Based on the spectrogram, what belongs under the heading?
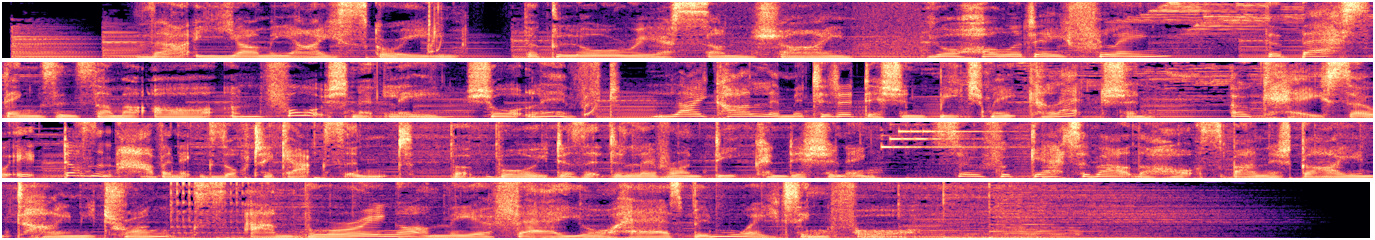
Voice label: Commercial Aussie

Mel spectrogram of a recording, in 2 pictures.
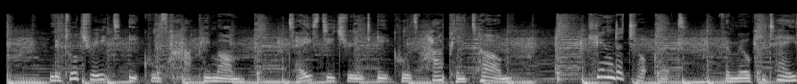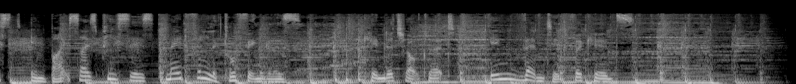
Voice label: Advert, BRIGHT MUMSY; KINDER

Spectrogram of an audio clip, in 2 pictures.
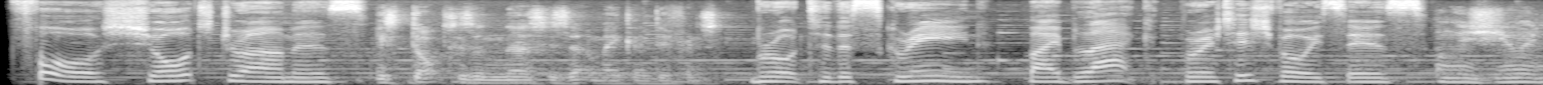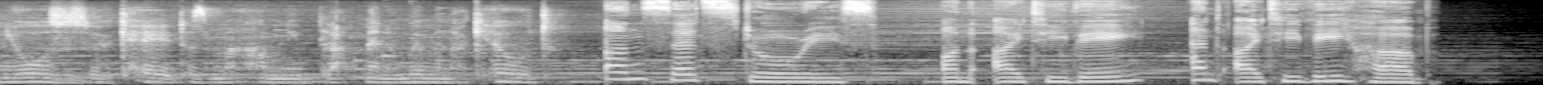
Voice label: TV Promo Continuity; ITV Hub

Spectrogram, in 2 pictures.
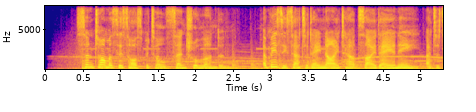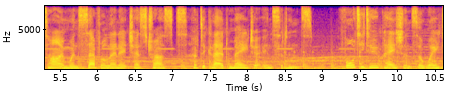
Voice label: Narration DOCUMENTARY

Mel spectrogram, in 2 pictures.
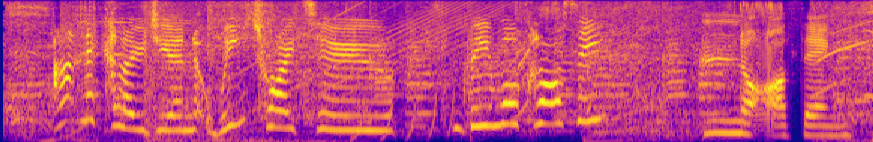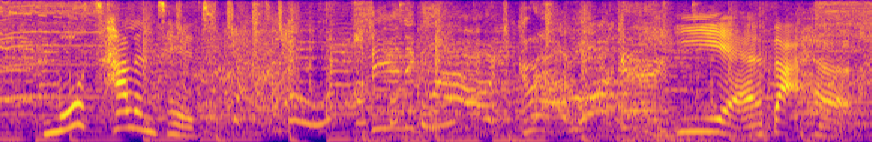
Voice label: Promo Reel

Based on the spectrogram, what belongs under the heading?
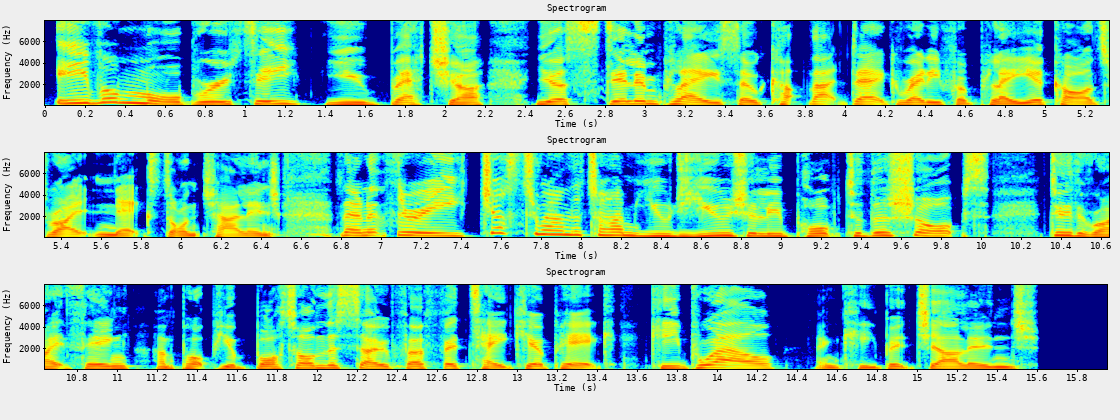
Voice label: Promo

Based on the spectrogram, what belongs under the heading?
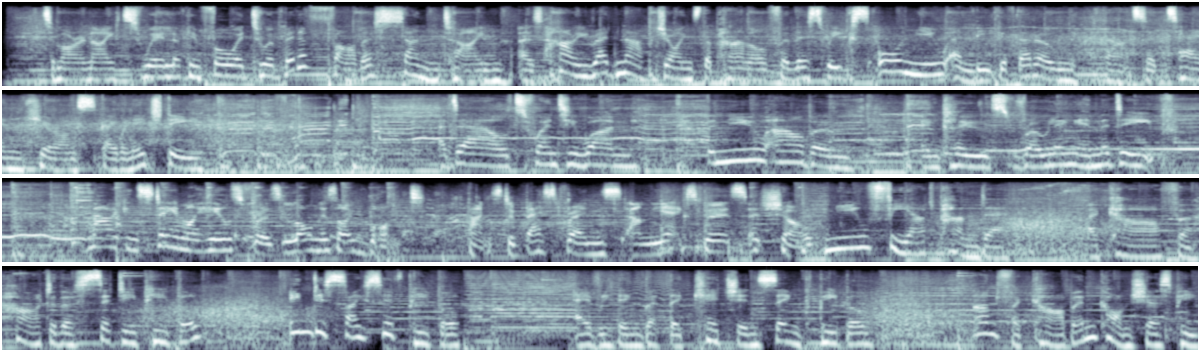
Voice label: Commercial

